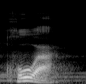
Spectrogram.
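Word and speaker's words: רוח: o espírito ou ruach assim que se escreve ru mas a pronúncia é rua em grego é pneuma mas aqui o texto é do Antigo Testamento então é Rua se escreve ruach e se pronuncia ruá então o espírito que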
